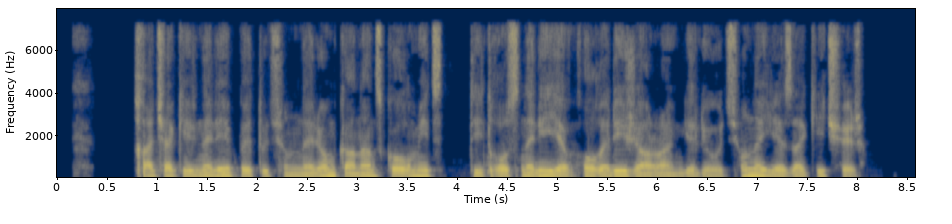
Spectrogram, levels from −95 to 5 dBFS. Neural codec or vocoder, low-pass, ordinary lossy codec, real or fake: none; 7.2 kHz; MP3, 64 kbps; real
